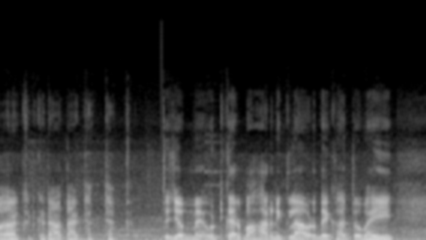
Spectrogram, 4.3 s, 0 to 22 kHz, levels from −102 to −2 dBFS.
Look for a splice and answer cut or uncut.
cut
